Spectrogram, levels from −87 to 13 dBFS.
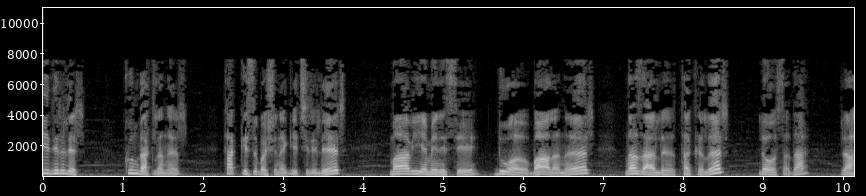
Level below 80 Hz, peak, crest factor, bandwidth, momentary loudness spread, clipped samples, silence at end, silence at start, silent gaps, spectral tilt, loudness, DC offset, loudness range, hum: -56 dBFS; 0 dBFS; 20 dB; 8 kHz; 11 LU; under 0.1%; 0 s; 0 s; none; -6 dB/octave; -19 LUFS; under 0.1%; 4 LU; none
